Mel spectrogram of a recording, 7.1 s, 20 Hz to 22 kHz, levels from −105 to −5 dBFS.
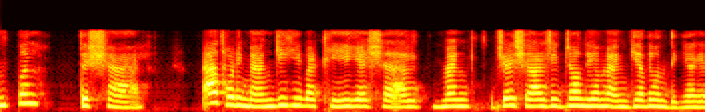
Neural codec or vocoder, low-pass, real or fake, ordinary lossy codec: codec, 16 kHz, 2 kbps, FreqCodec, smaller model; 7.2 kHz; fake; none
